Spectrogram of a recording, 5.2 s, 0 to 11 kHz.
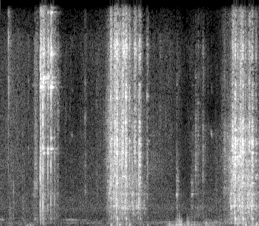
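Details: Yardman 8.5 26-inch dual-stage snowblower found disassembled, spark confirmed and starting fluid sprayed in; several separate pull-start bursts sputter and die between pulls before it briefly catches: hard starting.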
